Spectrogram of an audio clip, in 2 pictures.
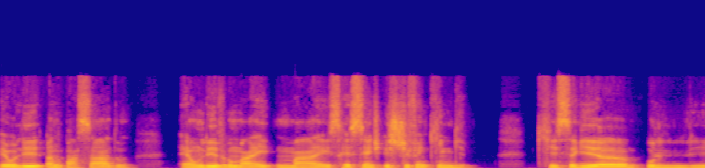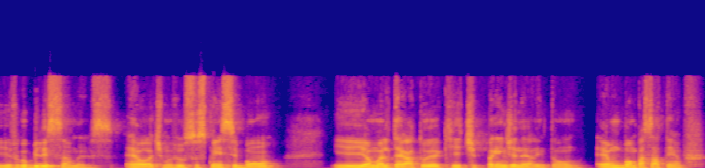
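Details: Adult Brazilian Portuguese-speaking man who stutters, in a real interview: stuttering.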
